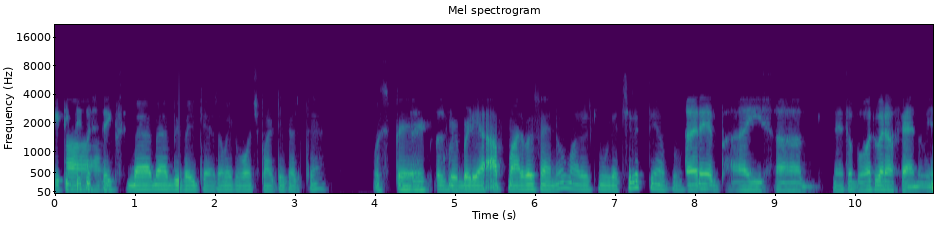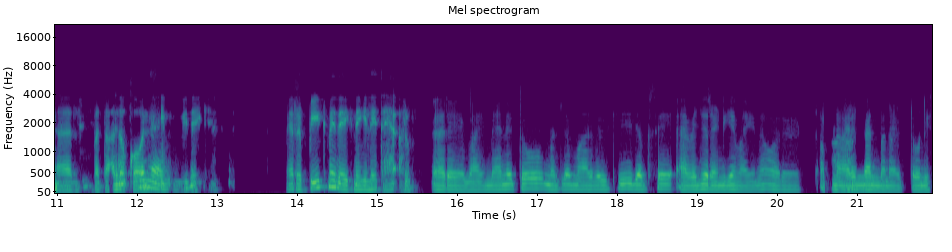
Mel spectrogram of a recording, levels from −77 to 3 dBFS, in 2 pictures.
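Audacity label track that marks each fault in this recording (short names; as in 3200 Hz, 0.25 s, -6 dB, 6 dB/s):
1.550000	1.560000	gap 13 ms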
